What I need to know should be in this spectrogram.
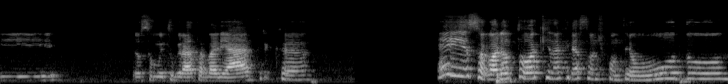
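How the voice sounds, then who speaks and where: A woman with a Rio Grande do Sul accent, fairly high-pitched and fairly slow, with very wide pitch swings, big swings in loudness, and long, frequent pauses. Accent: gaúcho (Rio Grande do Sul). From southern Brazil (Rio Grande do Sul). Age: 30s. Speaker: podcast guest, content creator. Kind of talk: podcast interview.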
